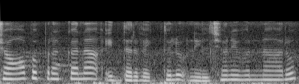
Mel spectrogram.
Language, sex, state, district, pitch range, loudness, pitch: Telugu, female, Telangana, Mahabubabad, 195-255 Hz, -17 LUFS, 215 Hz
